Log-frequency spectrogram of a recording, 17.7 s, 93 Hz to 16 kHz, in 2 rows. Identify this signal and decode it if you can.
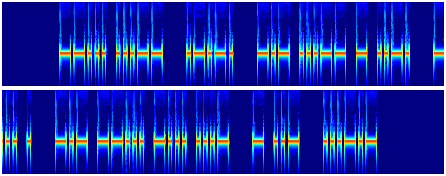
Morse code, heard as a keyed tone, about 17 wpm, 700 Hz. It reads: 73 <AR> K3TF DE K7BV TU <SK>
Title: Practice QSO - Exchange 4 - Ending - 17wpm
